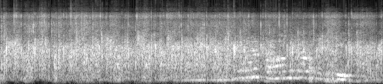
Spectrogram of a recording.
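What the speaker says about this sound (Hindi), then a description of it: "एक बार जोरदार तालियां हो जाएगी।" Loud, sustained applause from an audience fills the whole stretch, dense clapping at a steady level, with a voice briefly heard over it near the end.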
